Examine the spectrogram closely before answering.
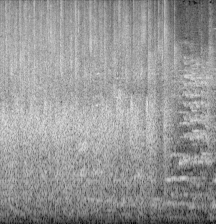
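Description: An audience claps in a large echoing hall.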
